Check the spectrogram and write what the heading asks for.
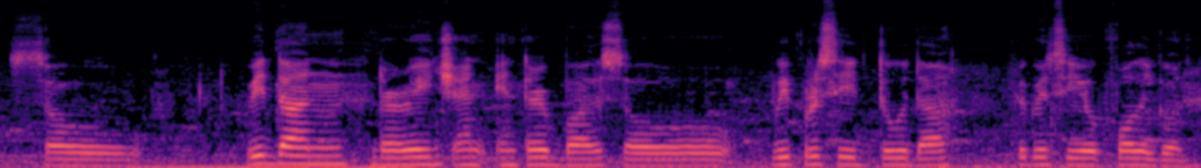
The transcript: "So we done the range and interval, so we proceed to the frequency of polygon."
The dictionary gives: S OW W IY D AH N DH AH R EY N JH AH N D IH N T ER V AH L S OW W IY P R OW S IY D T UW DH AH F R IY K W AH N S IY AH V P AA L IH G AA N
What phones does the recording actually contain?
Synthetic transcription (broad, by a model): S OW W IY D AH N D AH R EY N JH AH N D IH N T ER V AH L S OW W IY P R OW S IY D T UW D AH F R IY K W AH N S IY P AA L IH G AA N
